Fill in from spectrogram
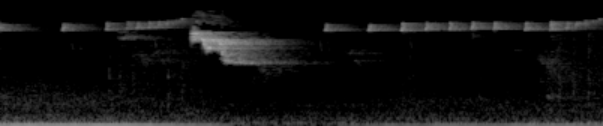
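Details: A blue-black grassquit (Volatinia jacarina) gives one loud, high, buzzy note sliding downward, among a steady run of very high, thin ticking notes repeated several times a second.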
